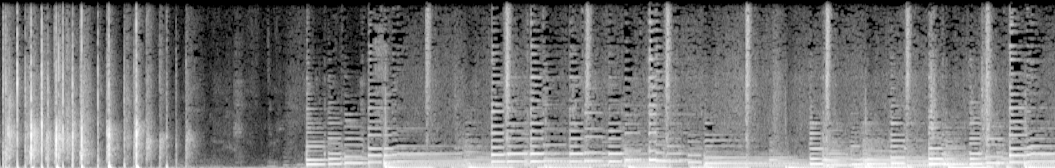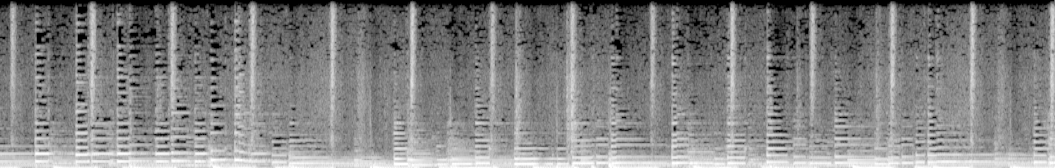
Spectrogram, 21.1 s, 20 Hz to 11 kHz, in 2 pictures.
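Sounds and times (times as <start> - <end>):
small group clapping: 0.0 - 2.1
steady music track: 3.1 - 21.0.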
